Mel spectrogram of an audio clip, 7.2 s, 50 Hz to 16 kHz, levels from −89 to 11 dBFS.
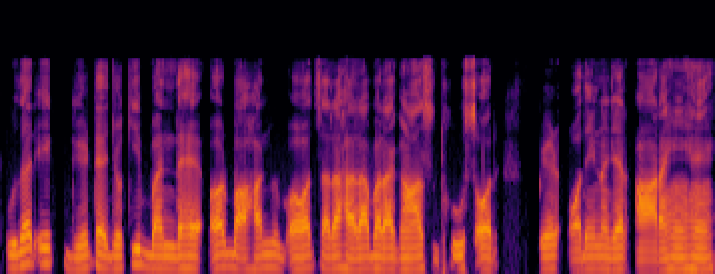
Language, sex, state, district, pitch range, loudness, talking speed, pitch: Hindi, male, Jharkhand, Garhwa, 110-120 Hz, -18 LUFS, 200 wpm, 115 Hz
